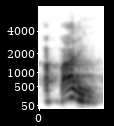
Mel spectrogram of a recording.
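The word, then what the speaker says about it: Oparin: escreve oparem porque no no idioma Russo quando você fala a letra O tônica e eles pronunciam como a né então a gente fala que o parem lá é a parem Ok e vamos pensando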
